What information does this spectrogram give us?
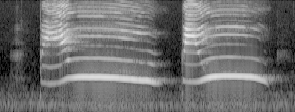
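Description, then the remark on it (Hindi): Two long, wailing calls of a dancing peacock in a forest in winter sunshine, each a loud harmonic cry that rises and then holds a steady pitch before trailing off, separated by a short pause over a low, constant background rumble. “तुम्हारी दाई तरफ मोर है रणवीर अंकल ने चहकते हुए कहा क्या वो नाच रहा है तुलसा ने पूछा हाँ अंकल ने कहा जाड़े की धूप में उसके पंख हीरे पन्ने से भी ज्यादा चमक रहे हैं और बहुत खूबसूरत दिख रहे हैं”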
